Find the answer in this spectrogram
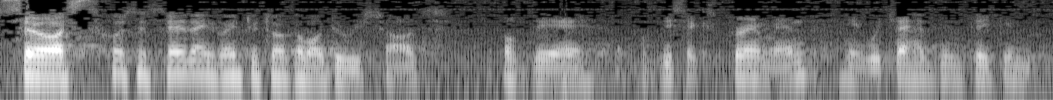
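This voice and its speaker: Audible room echo and noticeable background noise around a man's fairly rapid speech. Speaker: astrophysicist. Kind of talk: lecture. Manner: fast.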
